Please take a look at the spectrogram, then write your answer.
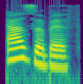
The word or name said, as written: azabeth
